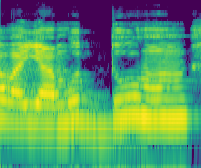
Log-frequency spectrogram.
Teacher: میم کو دال سے شدت کے ساتھ ملائیں گے، تشدید ہو رہی ہے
